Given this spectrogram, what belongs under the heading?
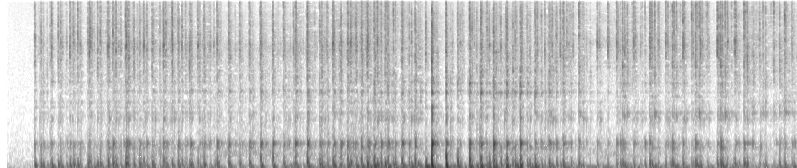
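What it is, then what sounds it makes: Plastic toy ball. A hand-sized, hollow plastic Ultra Ball toy (a black, yellow and white Poke Ball toy) is held in one hand and tapped fast with the fingertips and nails of the other hand. The result is a steady, dense stream of quick, dry, hollow taps, mostly low and thumpy with a faint mid-pitched ring. A couple of sharper, louder taps stand out just past the midpoint.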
